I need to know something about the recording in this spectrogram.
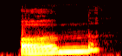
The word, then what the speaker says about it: homme: And then here we've got the word homme, man, okay, but then it starts with H, as in French H is not pronounced, so the first sound that we hear is O, okay,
